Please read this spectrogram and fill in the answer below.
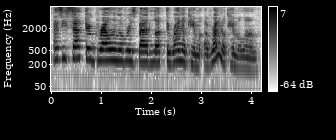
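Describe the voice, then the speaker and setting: A woman's voice: a little high, brisk, darkish tone. A woman storyteller reading a children's tale aloud in a dramatic, emphatic way.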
